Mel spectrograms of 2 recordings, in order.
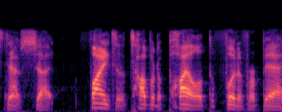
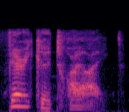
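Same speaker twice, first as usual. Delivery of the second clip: slow, hushed wise princess; soft Celestia voice; 7 dB quieter than usual. A narrator's reading. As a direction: speak softly like an old mentor. Celestia praises her pupil.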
